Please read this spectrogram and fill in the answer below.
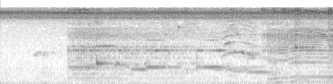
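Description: Quiet background music: a melody of held notes that comes in about a second in.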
